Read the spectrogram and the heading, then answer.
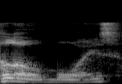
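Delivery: put-on deep grown-man voice, "boys" stretched long. Retelling a man stepping out between the boys and the speaker, Roland's deep voice. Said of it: "and in a deep voice said".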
